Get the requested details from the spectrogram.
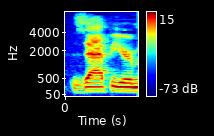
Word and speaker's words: Zapier: And first of all, just thank you for giving me the phrase Zapier makes your life happier, because now I know exactly how to pronounce it, so I really appreciate it.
